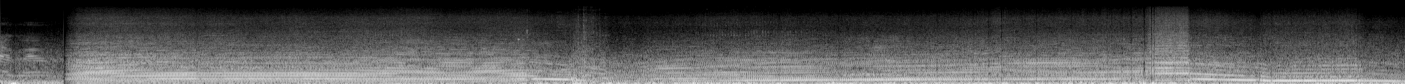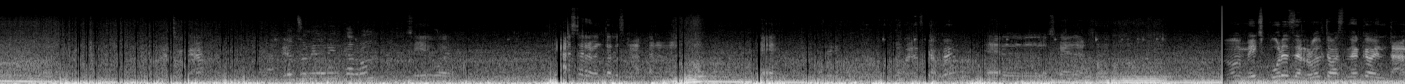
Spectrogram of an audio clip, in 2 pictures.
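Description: Honda Civic EG's swapped GSR 1.8-litre DOHC VTEC four-cylinder heard from inside the cabin under a full-throttle test pull on a freshly reprogrammed ECU map. It revs hard, upshifts about five seconds in and climbs to high revs again, with a brief crack near the top. The revs then fall away as the throttle is lifted, and the engine settles to a lower drone. The crew believe this run cracked the exhaust headers.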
